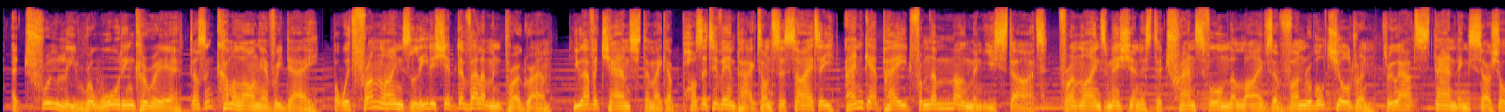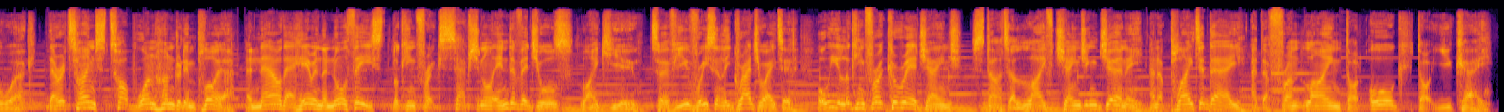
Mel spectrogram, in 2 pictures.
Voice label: voiceover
